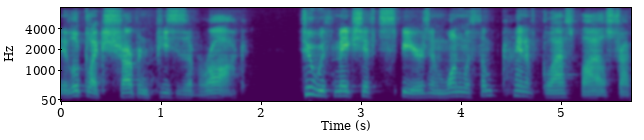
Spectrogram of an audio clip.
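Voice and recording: The surroundings are quiet. A text is read aloud in a natural voice.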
